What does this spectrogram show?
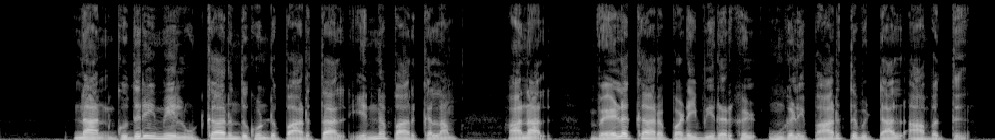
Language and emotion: Tamil, neutral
